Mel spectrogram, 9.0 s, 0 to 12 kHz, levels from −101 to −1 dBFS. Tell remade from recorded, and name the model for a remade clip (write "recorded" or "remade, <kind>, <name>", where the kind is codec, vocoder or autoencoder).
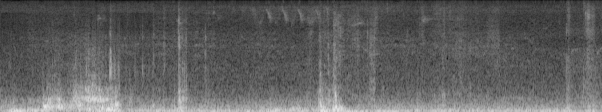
recorded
